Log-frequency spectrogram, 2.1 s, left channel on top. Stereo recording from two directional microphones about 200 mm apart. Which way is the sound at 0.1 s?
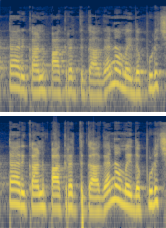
40° right (ahead or behind).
